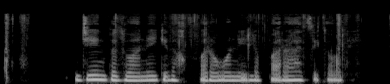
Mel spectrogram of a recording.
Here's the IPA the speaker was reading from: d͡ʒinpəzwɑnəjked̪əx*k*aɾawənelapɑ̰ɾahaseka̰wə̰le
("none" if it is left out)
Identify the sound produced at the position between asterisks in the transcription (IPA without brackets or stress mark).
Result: p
